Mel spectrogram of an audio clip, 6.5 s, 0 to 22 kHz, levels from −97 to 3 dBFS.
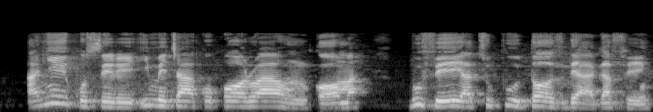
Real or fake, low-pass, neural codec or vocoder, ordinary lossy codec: real; 7.2 kHz; none; none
